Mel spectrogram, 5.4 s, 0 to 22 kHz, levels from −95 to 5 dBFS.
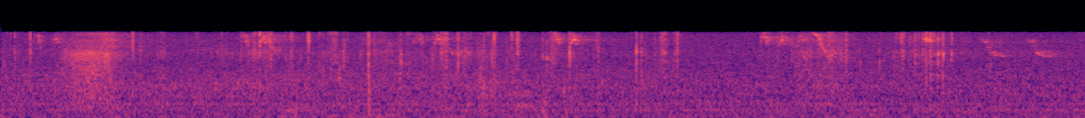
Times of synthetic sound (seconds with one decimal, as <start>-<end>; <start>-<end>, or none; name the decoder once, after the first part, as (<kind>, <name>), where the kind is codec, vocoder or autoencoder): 0.4-3.6 (vocoder, Vocos)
